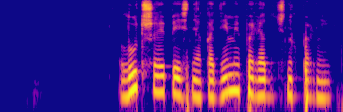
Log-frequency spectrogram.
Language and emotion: Russian, neutral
